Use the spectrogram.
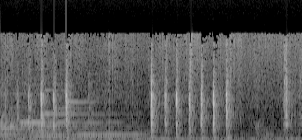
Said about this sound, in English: There's a knock at the back door.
